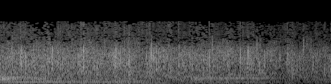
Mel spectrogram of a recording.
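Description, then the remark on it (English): An audience claps in praise, a steady wash of many overlapping hand claps sustained at even loudness throughout, with no voices standing out above it. “Can we give Him a hand clap of praise today?”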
